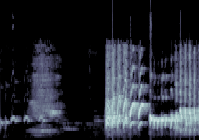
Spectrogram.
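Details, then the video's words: Lure recording of a female greater green leafbird for training caged birds: soft scattered chirps, a silent gap, then loud rapid chattering twittering that flows into a steady, buzzy, repeated trill. "Suara Cucak Ijo Betina"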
